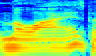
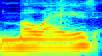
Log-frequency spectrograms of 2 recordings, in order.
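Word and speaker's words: moai: I used to pronounce it Moais, but I've now heard it pronounced Moais, M-O-A-I-S, Moais, which are small groups of people that you would get to know when you were kids.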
